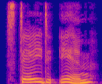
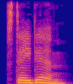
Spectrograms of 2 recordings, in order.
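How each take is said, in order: First: The words are said as two separate words. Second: The final d runs into the next vowel.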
